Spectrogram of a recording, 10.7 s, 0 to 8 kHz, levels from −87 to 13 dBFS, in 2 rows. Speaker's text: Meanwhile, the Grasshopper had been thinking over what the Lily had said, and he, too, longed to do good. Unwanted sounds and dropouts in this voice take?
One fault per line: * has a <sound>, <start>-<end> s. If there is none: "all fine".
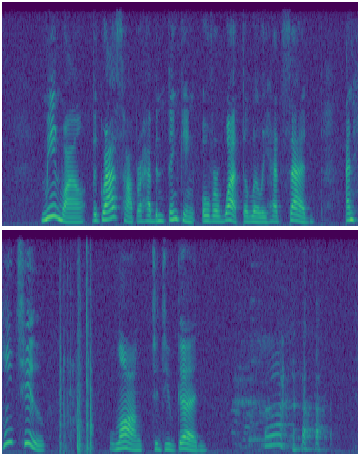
* has a thud, 6.2-6.7 s
* has a laugh, 8.8-10.3 s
